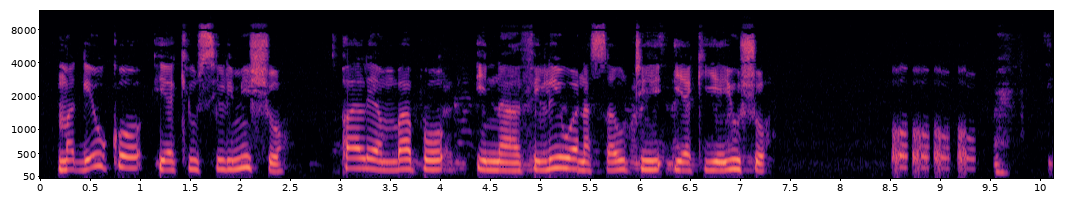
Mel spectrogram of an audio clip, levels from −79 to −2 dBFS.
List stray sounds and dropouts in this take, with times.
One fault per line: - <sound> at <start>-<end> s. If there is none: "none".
- laugh at 8.5-9.4 s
